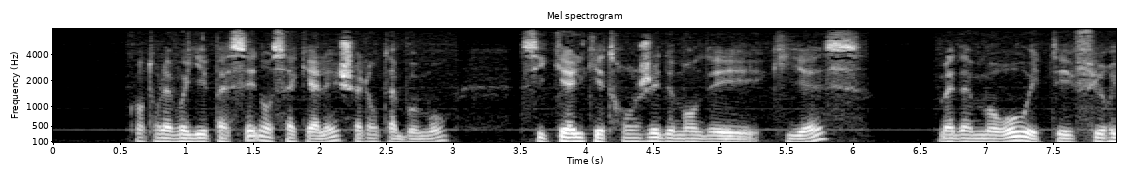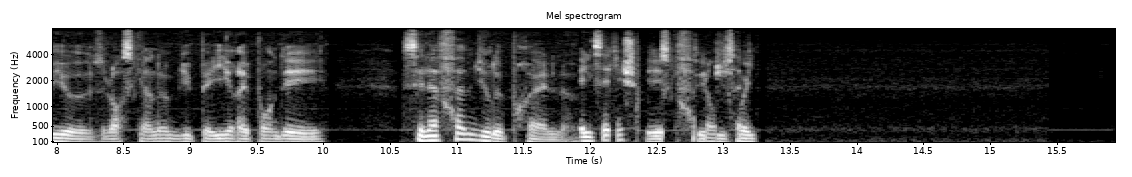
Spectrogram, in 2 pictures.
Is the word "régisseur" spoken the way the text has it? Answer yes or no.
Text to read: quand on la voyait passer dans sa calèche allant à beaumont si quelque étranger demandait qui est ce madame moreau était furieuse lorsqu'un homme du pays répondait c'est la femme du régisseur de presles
no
